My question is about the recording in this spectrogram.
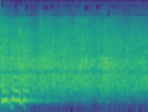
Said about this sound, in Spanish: Dale un aplauso al Señor si le ibas a dar a Él.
